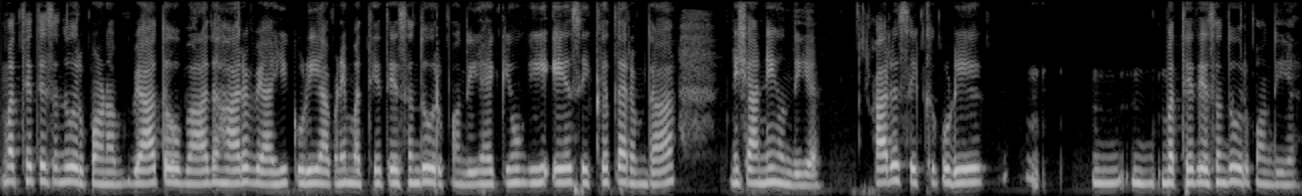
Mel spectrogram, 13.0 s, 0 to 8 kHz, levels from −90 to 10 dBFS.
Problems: background sounds at intervals, background conversations at intervals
